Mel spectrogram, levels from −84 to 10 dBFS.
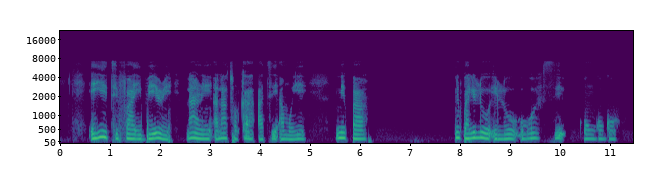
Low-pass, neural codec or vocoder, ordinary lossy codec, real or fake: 7.2 kHz; none; none; real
